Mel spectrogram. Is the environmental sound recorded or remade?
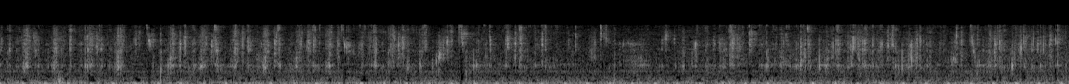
recorded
